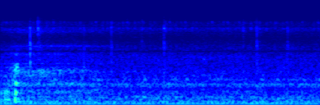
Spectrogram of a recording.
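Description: A faint click as a small screwdriver works at the camera's lens-cover bracket, then quiet, steady room noise with a low hum.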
